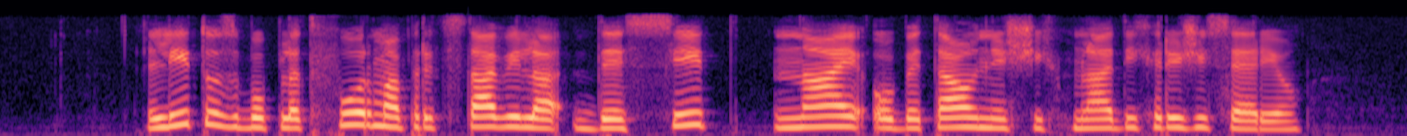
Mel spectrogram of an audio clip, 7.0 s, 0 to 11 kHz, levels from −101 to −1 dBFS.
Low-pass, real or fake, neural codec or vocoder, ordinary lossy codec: 7.2 kHz; real; none; AAC, 64 kbps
